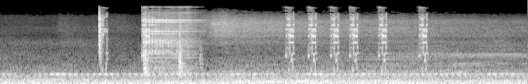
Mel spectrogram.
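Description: Short menu clicks and beeps tick quickly as selections change.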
